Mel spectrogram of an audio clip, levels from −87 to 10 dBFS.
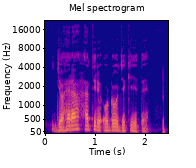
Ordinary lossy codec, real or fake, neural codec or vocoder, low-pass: none; real; none; 19.8 kHz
